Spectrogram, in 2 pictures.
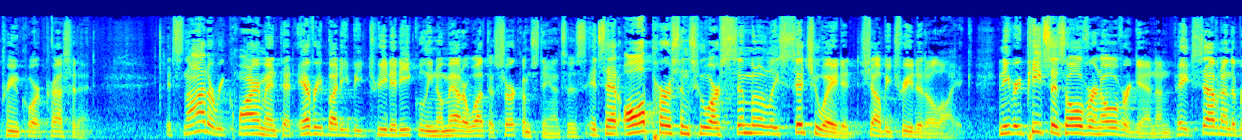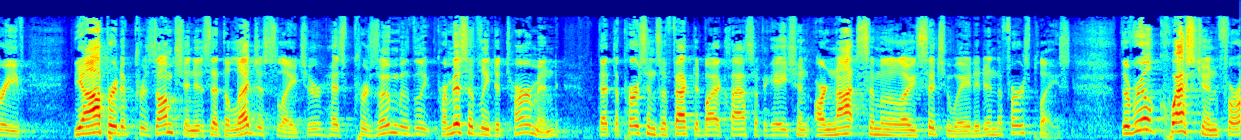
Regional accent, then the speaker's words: California, United States; I'm from California

